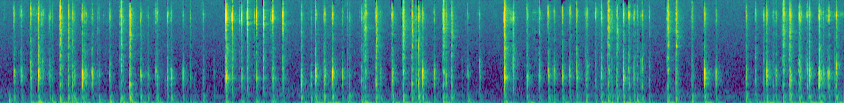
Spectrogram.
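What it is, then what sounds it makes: Plastic laptop keyboard. Fingertips of both hands type continuously on the plastic chiclet keys of a black laptop keyboard. The result is a steady, rapid stream of short, dry key taps with a dull, low-weighted body, each click dying away almost instantly, with a few brief pauses between bursts.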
